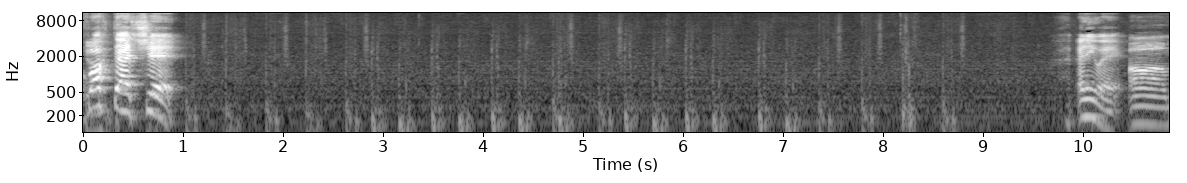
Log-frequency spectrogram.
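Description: Footsteps thud steadily on wooden stairs.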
